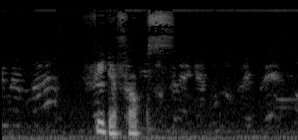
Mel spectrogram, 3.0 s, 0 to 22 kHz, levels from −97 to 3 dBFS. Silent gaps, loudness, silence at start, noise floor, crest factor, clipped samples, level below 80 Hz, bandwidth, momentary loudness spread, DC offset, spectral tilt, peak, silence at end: none; -43 LUFS; 0.05 s; -65 dBFS; 20 dB; under 0.1%; -68 dBFS; 16.5 kHz; 25 LU; under 0.1%; -5.5 dB/octave; -26 dBFS; 0.15 s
